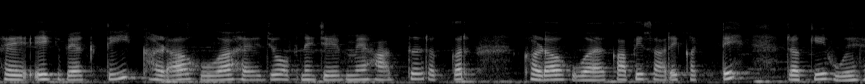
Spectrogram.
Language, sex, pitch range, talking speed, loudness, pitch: Maithili, female, 205-230 Hz, 145 wpm, -28 LUFS, 215 Hz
